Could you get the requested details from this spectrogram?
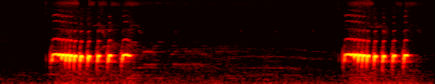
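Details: Local wild zebra dove, a bird from its natural habitat used as a lure for catching birds. It gives a rhythmic series of short staccato cooing notes, twice, with a quiet pause between phrases.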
